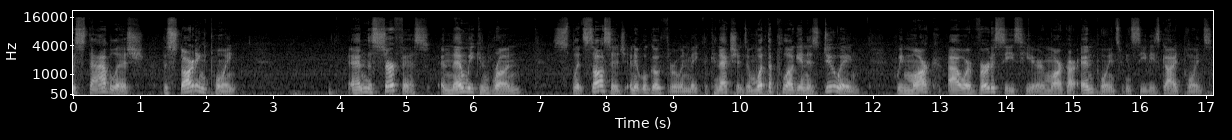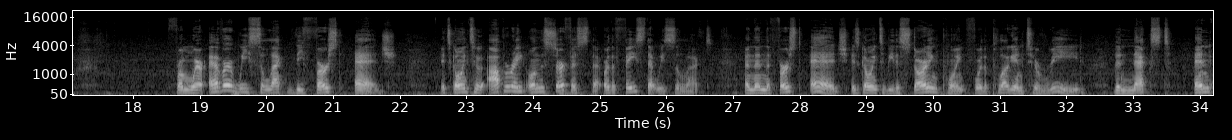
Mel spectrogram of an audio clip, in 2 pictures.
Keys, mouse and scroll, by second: 0.1 middle click, 0.3 middle click, 1.8 click, 2.9 ctrl+z, 3.7 shift+click, 4.3 shift+middle click, 7.3 middle click, 7.5-8.4 scroll down 1, 8.4-8.9 scroll down 1, 9.8 middle click, 10.5 ctrl+z, 11.5-11.9 scroll up 1, 12.0 click, 12.3 click, 13.2 click, 14.7 shift+middle click, 15.7 middle click, 16.1 middle click, 16.6 middle click, 17.3 shift+middle click, 23.7 middle click, 25.6 middle click, 26.3 middle click, 26.7 middle click, 28.9 click, 29.7 middle click.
